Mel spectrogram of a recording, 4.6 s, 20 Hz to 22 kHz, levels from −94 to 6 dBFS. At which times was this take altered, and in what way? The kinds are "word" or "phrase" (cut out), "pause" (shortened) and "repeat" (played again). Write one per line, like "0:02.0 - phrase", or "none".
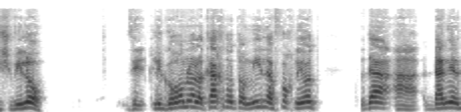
none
